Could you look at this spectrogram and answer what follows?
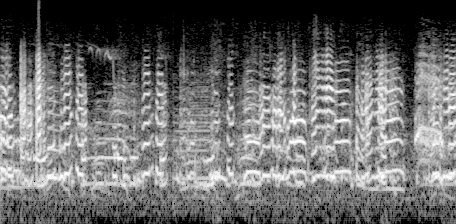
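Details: Bewick's swan calls: many overlapping, harmonic, honking and yelping notes from several birds at once, rising and falling in a dense, continuous chorus with short pauses throughout.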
